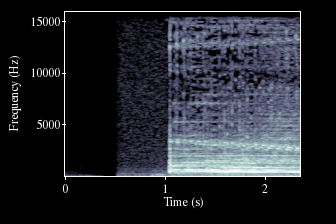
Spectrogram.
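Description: Near silence, then about a second in a logo jingle starts suddenly: a held chord of bright tones with a higher tone gliding downward.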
